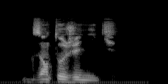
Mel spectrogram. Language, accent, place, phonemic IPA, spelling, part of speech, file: French, France, Lyon, /ɡzɑ̃.tɔ.ʒe.nik/, xanthogénique, adjective, LL-Q150 (fra)-xanthogénique.wav
- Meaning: xanthogenic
